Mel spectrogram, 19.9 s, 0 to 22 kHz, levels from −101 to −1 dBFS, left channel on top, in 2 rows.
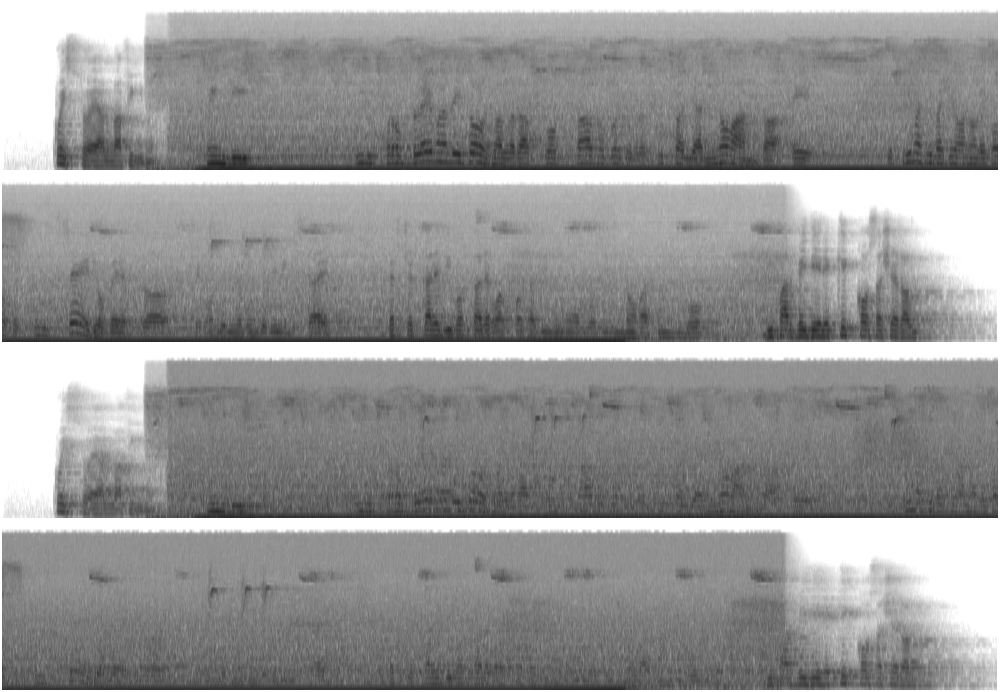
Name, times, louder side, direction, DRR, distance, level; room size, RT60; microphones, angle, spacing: voice 1, 0.5-1.5 2.0-2.5 3.5-8.1 8.8-13.3 13.8-17.1 17.6-19.1, left 5 dB, 55° left, 7 dB, 0.3 m, -28 dB
sound 1, 1.4-10.2, right 2 dB, 20° right, 0.7 m, -36 dB
sound 2, 1.6-17.8, right 5 dB, 60° right, 0.5 m, -32 dB
sound 3, 1.9-16.1, left 2 dB, 75° left, 0.8 m, -24 dB
9.2 x 4.5 x 5.0 m, 1.2 s
head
